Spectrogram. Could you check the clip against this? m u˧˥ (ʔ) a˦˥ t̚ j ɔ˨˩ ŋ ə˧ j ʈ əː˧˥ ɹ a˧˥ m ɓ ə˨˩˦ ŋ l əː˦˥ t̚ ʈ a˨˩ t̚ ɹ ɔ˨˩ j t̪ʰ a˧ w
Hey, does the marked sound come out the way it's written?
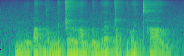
yes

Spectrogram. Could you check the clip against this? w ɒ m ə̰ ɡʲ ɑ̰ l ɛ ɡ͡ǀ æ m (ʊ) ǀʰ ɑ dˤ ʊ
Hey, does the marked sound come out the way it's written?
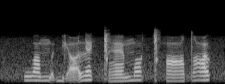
no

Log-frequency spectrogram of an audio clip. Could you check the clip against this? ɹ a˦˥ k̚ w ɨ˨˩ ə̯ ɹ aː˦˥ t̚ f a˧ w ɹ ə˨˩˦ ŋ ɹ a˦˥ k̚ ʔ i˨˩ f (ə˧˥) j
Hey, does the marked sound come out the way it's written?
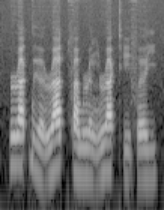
no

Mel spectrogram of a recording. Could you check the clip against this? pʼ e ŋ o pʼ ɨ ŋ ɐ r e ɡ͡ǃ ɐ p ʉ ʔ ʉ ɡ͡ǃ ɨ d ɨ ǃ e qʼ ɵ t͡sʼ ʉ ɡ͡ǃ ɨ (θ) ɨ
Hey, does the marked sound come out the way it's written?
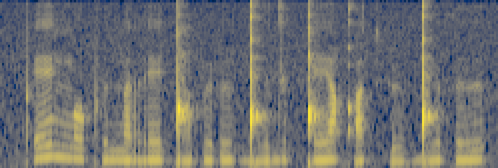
yes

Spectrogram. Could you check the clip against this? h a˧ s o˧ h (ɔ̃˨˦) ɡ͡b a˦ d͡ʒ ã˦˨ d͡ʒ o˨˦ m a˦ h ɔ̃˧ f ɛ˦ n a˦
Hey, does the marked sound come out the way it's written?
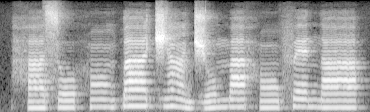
no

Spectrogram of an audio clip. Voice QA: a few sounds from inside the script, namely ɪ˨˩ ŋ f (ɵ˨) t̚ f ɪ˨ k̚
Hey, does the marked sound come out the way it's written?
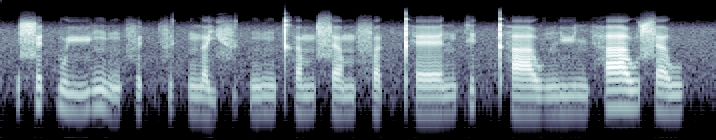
yes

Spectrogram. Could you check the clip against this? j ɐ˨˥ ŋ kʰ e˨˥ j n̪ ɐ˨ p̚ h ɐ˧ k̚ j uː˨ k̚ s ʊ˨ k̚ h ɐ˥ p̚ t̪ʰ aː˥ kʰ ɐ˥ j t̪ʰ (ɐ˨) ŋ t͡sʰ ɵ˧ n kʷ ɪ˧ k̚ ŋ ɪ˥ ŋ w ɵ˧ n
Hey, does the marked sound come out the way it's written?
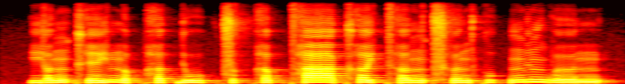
no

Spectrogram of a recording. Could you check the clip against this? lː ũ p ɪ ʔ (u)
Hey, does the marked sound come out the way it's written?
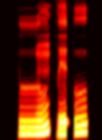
yes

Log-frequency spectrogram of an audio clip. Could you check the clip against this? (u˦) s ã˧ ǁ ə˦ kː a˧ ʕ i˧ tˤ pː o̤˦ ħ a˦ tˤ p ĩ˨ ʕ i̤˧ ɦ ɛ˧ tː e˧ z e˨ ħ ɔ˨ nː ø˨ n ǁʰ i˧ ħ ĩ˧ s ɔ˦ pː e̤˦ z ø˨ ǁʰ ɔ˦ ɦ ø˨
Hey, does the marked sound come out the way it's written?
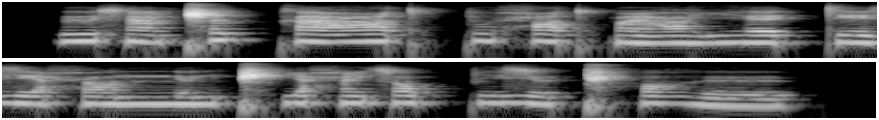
no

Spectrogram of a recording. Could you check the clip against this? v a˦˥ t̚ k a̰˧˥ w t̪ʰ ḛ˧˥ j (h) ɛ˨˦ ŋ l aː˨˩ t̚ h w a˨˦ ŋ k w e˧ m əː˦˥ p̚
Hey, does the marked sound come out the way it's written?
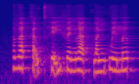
no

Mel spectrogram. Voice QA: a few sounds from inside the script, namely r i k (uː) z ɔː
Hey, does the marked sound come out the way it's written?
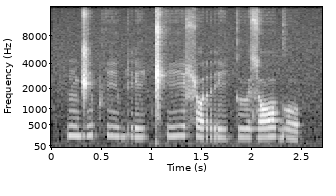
no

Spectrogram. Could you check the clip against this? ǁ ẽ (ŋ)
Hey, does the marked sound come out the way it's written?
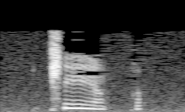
no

